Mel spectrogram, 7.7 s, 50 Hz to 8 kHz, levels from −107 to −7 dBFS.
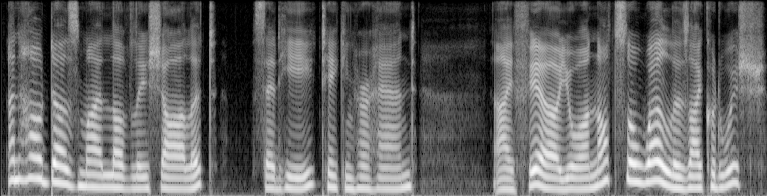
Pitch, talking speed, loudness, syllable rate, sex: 195 Hz, 170 wpm, -17 LUFS, 4.4 syllables/s, female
